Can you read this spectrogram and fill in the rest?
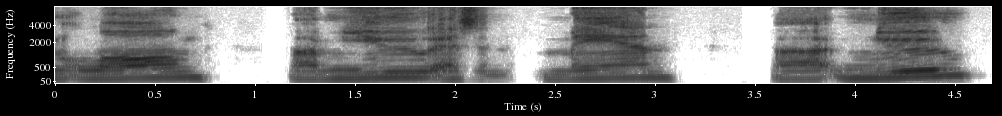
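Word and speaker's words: νῦ: Nu, it looks like an V, but that is a nu. It's pronounced like an N, but it looks like a V. So it is a nu, or like a no.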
